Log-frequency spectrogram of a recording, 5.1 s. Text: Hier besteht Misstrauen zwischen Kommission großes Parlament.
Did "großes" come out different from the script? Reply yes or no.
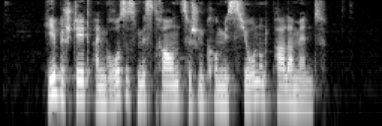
yes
